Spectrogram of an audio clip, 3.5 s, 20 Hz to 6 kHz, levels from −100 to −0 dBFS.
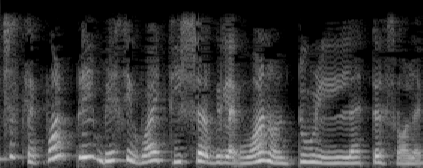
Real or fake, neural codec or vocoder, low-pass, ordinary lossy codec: real; none; 5.4 kHz; none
